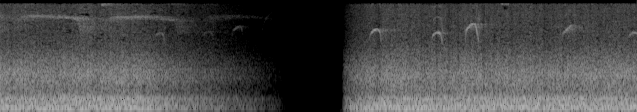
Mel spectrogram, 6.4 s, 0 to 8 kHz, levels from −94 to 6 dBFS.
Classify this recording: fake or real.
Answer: fake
